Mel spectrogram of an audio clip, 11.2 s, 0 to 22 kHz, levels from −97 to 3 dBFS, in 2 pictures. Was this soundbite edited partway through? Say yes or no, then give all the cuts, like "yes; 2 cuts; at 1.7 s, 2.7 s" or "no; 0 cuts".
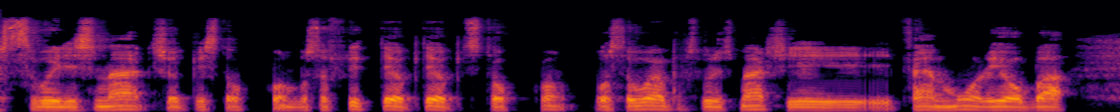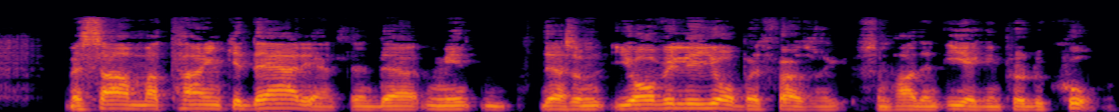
yes; 2 cuts; at 2.1 s, 8.2 s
